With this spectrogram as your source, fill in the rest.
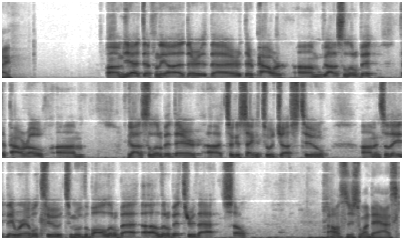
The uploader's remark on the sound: addressed the media Monday in his weekly press conference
